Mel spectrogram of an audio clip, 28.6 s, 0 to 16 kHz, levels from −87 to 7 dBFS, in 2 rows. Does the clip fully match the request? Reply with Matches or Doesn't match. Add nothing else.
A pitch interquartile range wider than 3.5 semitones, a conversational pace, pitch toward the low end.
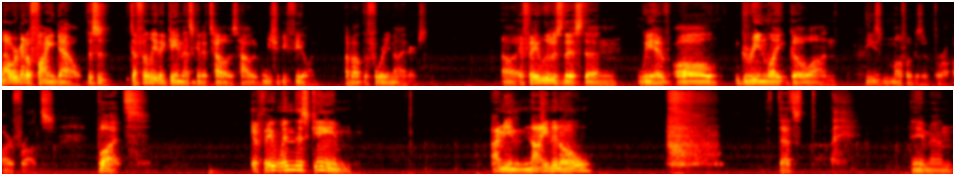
Doesn't match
